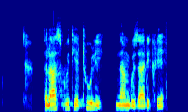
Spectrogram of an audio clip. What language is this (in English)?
Pashto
